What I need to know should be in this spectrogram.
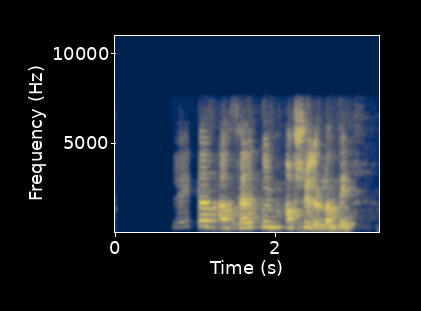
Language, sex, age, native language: Icelandic, female, 30-39, Icelandic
